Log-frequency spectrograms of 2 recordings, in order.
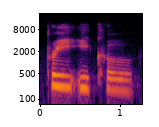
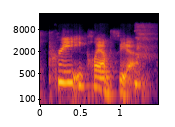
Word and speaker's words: pre-eclampsia: of complications such as pre-equal i put all these words and i don't know how to say them it's pre-eclampsia pre-eclampsia yeah i know what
